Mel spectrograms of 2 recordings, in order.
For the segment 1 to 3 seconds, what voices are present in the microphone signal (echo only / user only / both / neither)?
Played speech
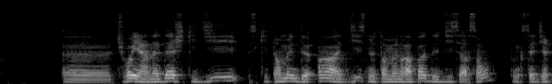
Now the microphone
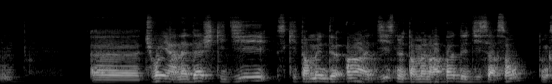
echo only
